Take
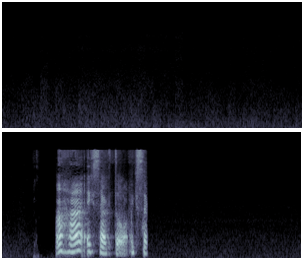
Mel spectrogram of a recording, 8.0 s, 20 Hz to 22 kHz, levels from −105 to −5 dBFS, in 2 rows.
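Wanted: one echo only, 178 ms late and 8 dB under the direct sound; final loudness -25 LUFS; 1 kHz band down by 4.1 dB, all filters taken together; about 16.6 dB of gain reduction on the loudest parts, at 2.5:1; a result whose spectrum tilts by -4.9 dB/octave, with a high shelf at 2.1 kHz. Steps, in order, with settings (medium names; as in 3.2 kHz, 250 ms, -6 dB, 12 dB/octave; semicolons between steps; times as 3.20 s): peaking EQ 1 kHz -5 dB; treble shelf 2.1 kHz -7.5 dB; compression 2.5:1, threshold -51 dBFS; delay 178 ms -8 dB; trim +23.5 dB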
